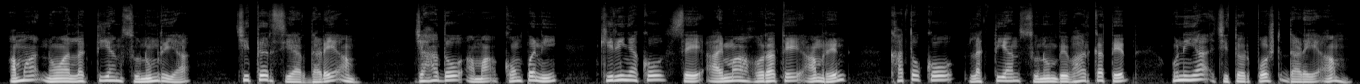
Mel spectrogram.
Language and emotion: Santali, neutral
